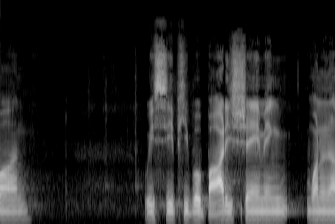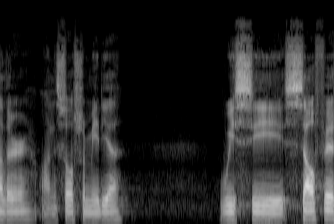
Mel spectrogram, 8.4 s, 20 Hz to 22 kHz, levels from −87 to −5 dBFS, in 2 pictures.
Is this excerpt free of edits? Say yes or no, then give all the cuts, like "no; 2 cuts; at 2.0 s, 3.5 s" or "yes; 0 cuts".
yes; 0 cuts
